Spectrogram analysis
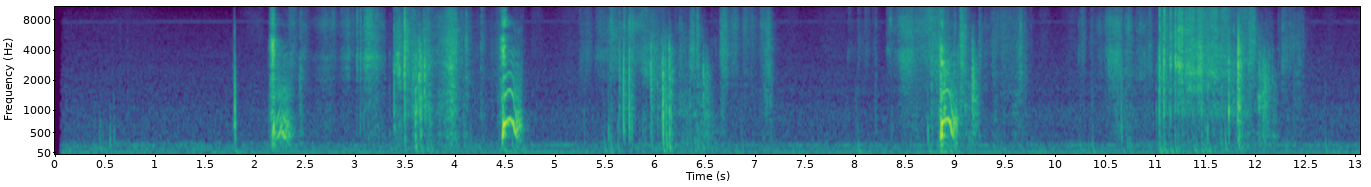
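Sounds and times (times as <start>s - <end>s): person hiccupping: 2.2s - 2.5s.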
